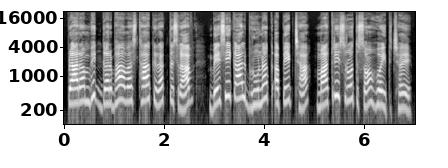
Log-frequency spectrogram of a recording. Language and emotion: Maithili, neutral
